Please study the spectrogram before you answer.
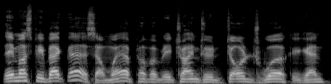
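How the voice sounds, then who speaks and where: A man's voice: medium pitch, expressive, brisk, dry recording, clean studio sound, pitched above the performer's own voice, close to an everyday voice. Man doing a cocky boy aping a haughty doctor. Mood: condescending. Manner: condescending, smooth. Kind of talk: audiobook character voice.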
